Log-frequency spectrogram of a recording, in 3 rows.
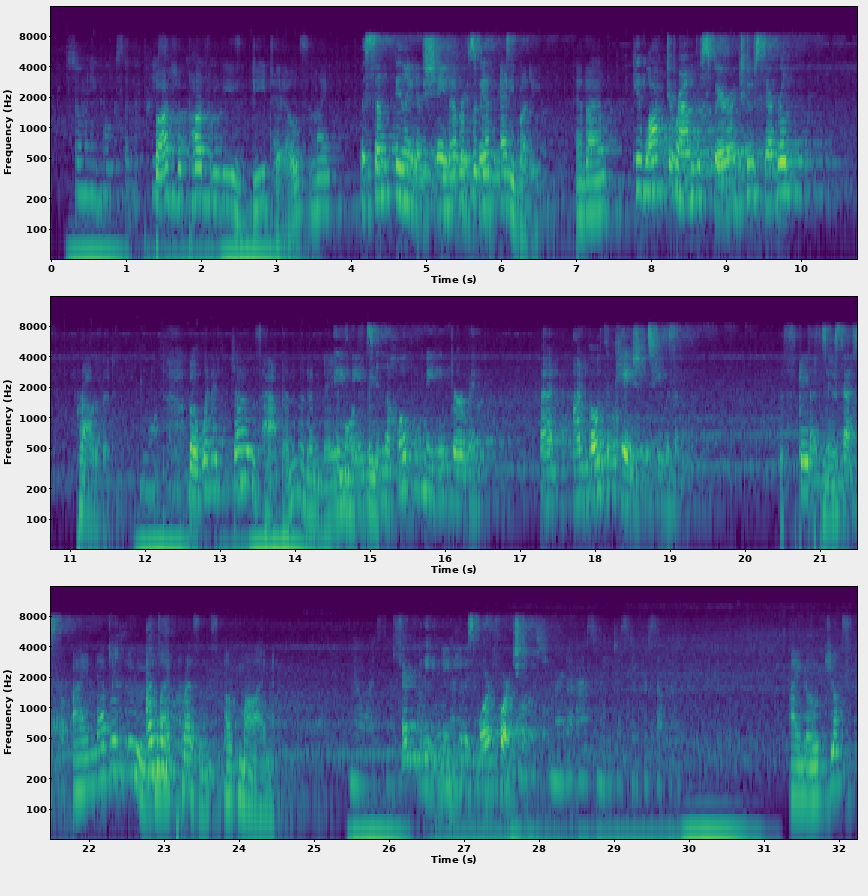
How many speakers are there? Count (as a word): three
